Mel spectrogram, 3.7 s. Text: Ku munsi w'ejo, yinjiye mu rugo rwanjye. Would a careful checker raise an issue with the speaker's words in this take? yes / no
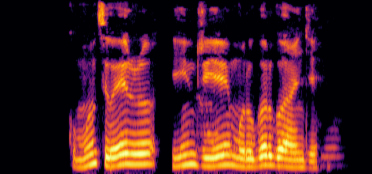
no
